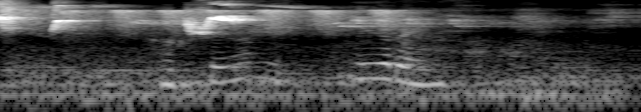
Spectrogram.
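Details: Pet thrush in a cage, in full song: quick high chirps and squeaky notes crowd the opening second, then fade while a low human voice murmurs in the background.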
